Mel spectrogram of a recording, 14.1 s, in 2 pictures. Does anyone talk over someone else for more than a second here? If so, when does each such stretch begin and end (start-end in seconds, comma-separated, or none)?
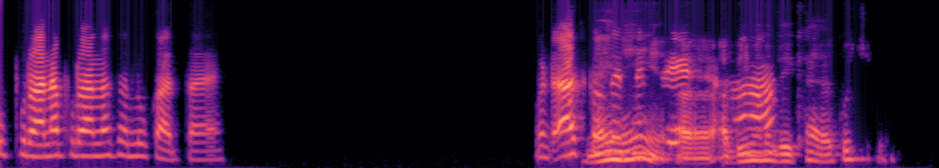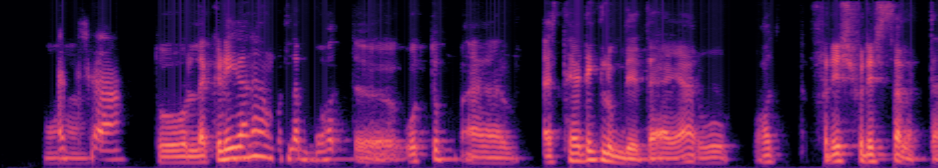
4.4-5.8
